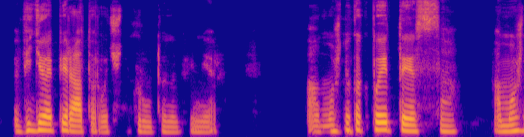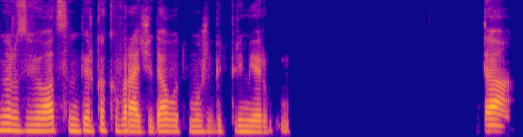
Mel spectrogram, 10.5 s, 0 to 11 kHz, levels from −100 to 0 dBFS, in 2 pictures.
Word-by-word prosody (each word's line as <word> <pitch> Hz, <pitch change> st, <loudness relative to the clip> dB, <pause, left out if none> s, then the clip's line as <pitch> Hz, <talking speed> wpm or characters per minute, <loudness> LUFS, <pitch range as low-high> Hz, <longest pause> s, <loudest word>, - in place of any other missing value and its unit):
видеооператор 160 Hz, -3 st, +2 dB
очень 125 Hz, +1 st, -7 dB
круто, 130 Hz, -1 st, -9 dB
например. 120 Hz, -, -10 dB, 0.9 s
А 135 Hz, -, -6 dB
можно 145 Hz, +4 st, -4 dB
как 180 Hz, -, -2 dB
поэтесса, 150 Hz, -5 st, +3 dB, 0.3 s
а -, -, -5 dB
можно 160 Hz, +4 st, +1 dB
развиваться, 155 Hz, +1 st, +1 dB
например, 150 Hz, 0 st, -1 dB
как 160 Hz, 0 st, -5 dB
врач. 140 Hz, -3 st, +2 dB
Да, 140 Hz, +2 st, +3 dB
вот 140 Hz, -1 st, -4 dB
может 135 Hz, -1 st, -6 dB
быть 140 Hz, -2 st, -9 dB
пример, 135 Hz, -2 st, -1 dB
м. -, -, -12 dB, 1.9 s
Да. 145 Hz, -3 st, +6 dB
145 Hz, 120 wpm, -26 LUFS, 135-155 Hz, 1.9 s, Да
